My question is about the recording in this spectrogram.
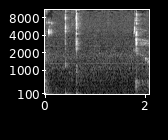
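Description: Near silence: room tone with a few faint clicks, two about half a second in and one near the end.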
